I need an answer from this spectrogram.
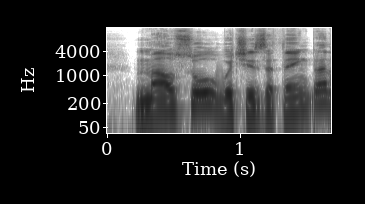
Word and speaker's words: Mousehole: And there's down in Cornwall called Mousehole, but it's pronounced Mousehole, which is a thing.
